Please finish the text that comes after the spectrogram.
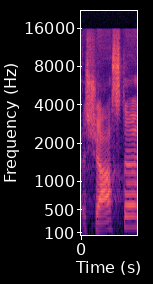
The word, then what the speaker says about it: Shasta: you know the the the part through Mount Shasta that's how you say it right Mount sh Shasta Shasta Shasta you were you were there the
